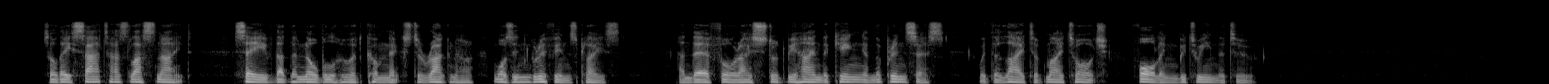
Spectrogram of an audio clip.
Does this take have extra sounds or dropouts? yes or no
no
